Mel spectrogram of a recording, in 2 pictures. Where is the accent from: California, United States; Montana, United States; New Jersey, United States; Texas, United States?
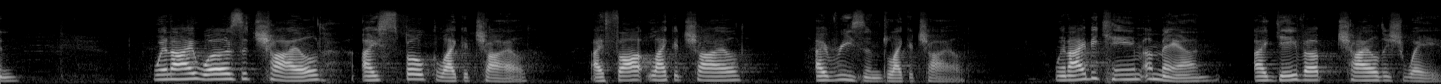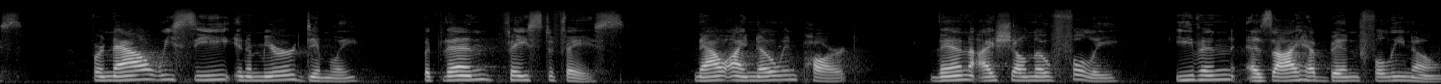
California, United States; Los Angeles; I grew up in Los Angeles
